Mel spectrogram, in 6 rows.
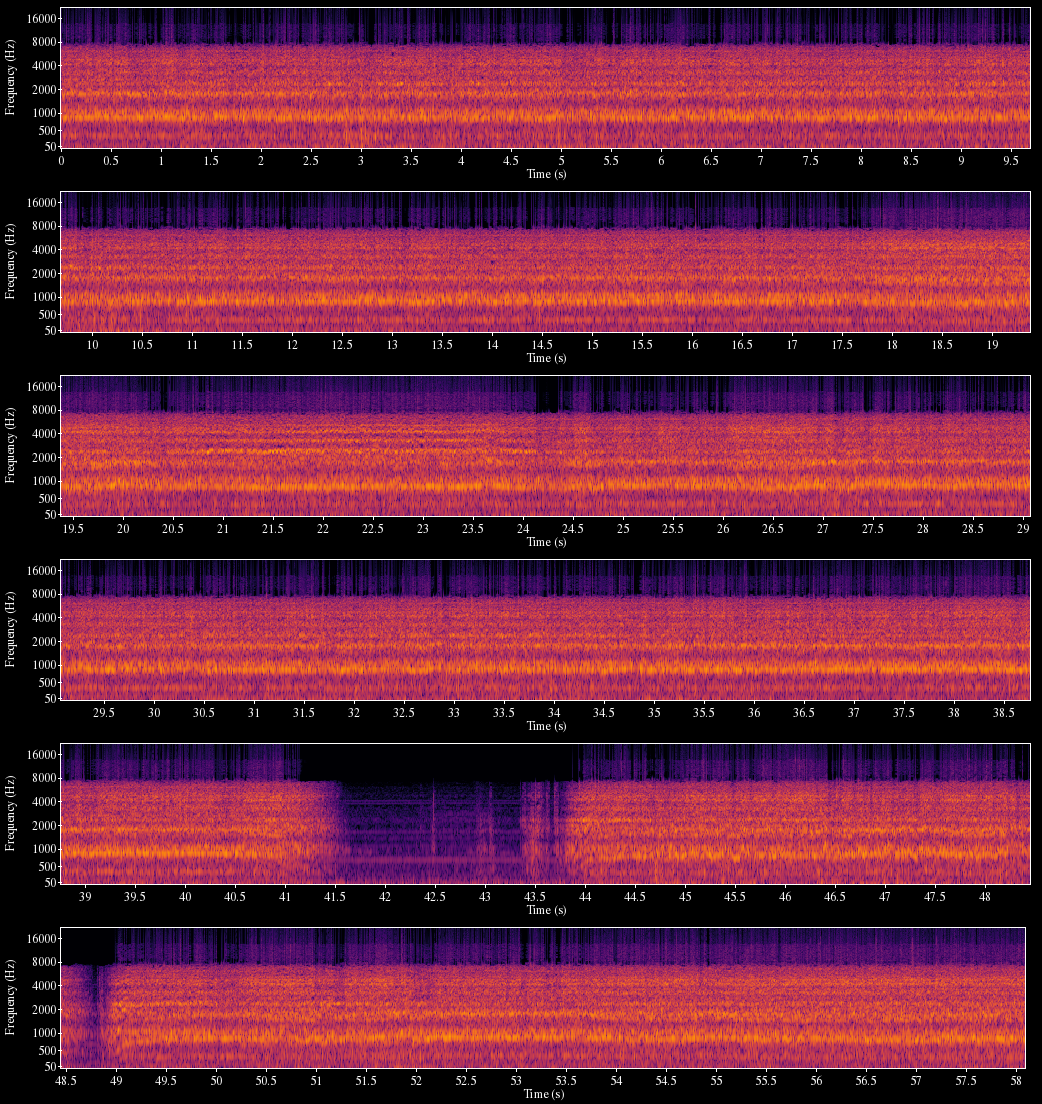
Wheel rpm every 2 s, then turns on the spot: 240, 240, 240, 230, 230, 230, 230, 240, 230, 210, 210, 210, 220, 230, 230, 240, 230, 230, 230, 230, 130, 20, 200, 210, 140, 210, 230, 210, 210.
none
